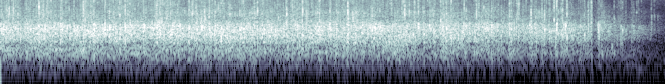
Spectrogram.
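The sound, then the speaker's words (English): A large audience claps steadily in dense, sustained applause that stays loud for several seconds before tapering off at the end, with no one speaking over it. “You see, we clap and I'm thankful. Thank you for celebrating that.”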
